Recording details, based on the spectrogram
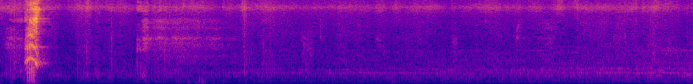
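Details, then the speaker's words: A single sharp, sudden hiccup near the start, then quiet room noise. "okay please have another hiccup there we go okay uh uh"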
